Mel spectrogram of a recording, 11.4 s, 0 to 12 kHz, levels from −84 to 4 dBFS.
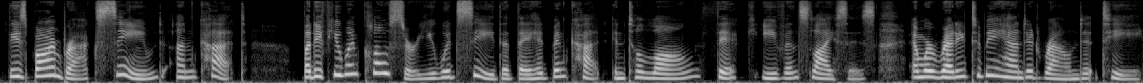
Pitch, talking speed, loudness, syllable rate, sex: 230 Hz, 165 wpm, -21 LUFS, 4.2 syllables/s, female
